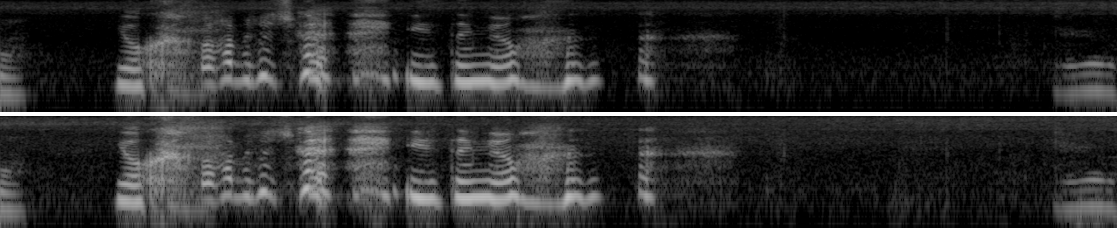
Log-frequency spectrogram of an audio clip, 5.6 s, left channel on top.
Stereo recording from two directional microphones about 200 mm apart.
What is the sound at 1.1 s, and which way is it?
Speech, 20° left (ahead or behind).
